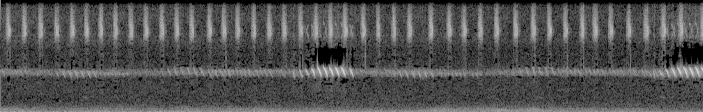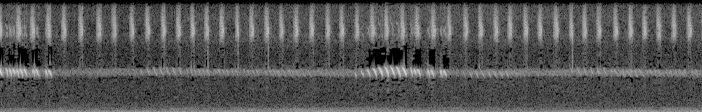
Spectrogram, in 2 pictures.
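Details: Japanese autumn insect voices: rapid regular high pulses run throughout above a sustained shrill trill that grows louder in three short bursts, roughly every four seconds, against a low steady background hum.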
